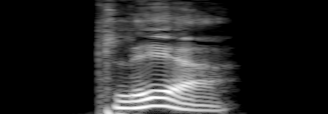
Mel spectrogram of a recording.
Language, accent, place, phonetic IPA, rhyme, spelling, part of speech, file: German, Germany, Berlin, [klɛːɐ̯], -ɛːɐ̯, klär, verb, De-klär.ogg
- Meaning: singular imperative of klären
